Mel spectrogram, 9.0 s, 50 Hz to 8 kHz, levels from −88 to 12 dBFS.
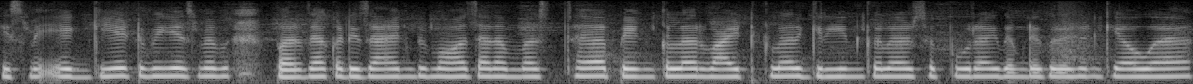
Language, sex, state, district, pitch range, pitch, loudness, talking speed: Hindi, female, Jharkhand, Palamu, 235-245 Hz, 235 Hz, -15 LUFS, 180 wpm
